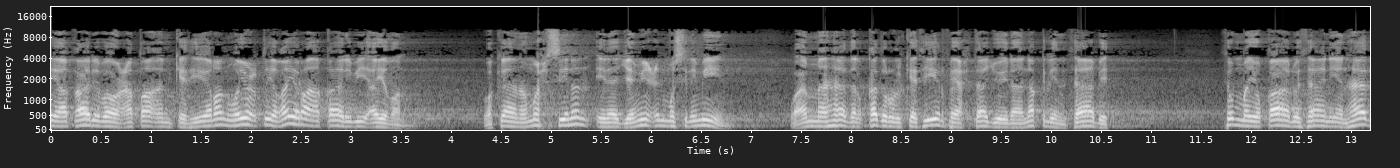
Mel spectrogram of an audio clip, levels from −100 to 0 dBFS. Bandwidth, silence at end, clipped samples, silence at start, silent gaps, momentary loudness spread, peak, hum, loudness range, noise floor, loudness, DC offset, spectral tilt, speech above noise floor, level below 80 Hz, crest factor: 11 kHz; 0 s; under 0.1%; 0 s; none; 7 LU; 0 dBFS; none; 2 LU; -39 dBFS; -14 LUFS; under 0.1%; -4.5 dB/octave; 26 dB; -58 dBFS; 14 dB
